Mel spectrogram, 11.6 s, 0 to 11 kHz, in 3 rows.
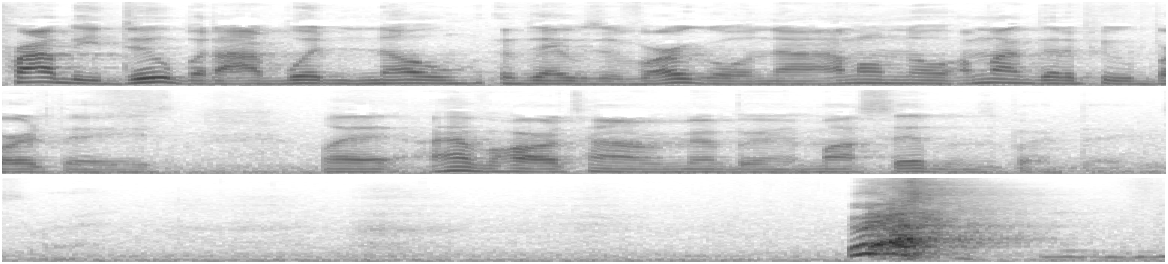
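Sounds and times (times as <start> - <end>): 
speech: 0.0 - 7.8
quiet hum: 0.0 - 11.6
loud sneeze: 10.6 - 11.3.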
